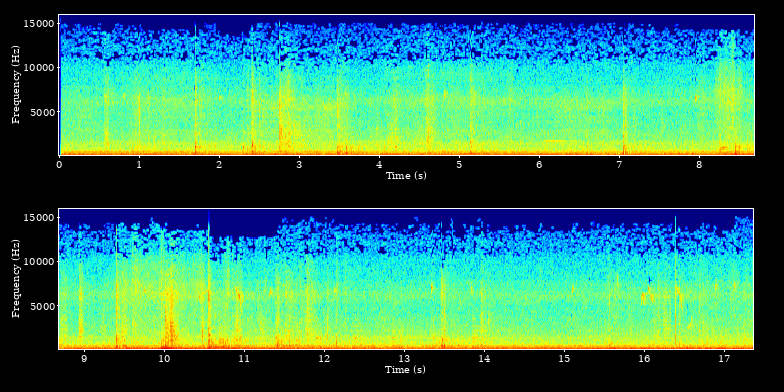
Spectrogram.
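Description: Tennis rally on a clay court: a sharp pop each time a racket strikes the ball, at irregular intervals about a second apart. The loudest pop comes about ten seconds in, over a steady low background rumble.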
